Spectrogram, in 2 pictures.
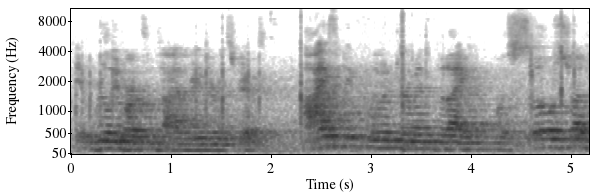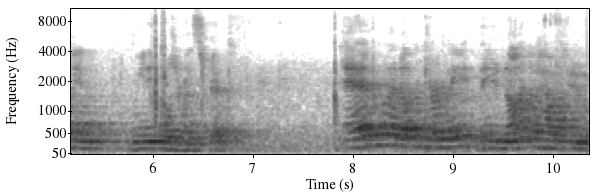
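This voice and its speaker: High-voiced man lecturing in an echoing hall. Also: darkish tone. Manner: conversational, short choppy phrases, personal anecdotes. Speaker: genealogy conference presenter. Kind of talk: informal instructional lecture on genealogy. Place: large echoey indoor room, live talk. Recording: echoey hall, distant mic, faint noise.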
